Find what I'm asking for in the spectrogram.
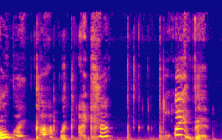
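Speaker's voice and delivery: voice shooting very high and shrinking. Showing how the voice changes when triggered: voice going up in pitch. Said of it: "my voice goes up like this".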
